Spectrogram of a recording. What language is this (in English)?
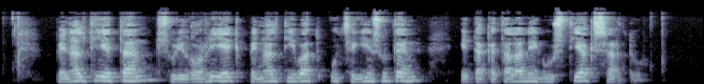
Basque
